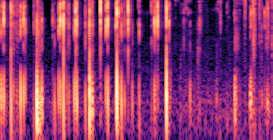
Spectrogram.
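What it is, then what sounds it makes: Plastic lip balm egg. Long nails tap and scratch the curved surface of a small, hollow, pink plastic egg-shaped lip balm container. The result is a quick run of dry, bright clicks that stop dead with no ring, followed by softer, scratchier ticks toward the end.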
